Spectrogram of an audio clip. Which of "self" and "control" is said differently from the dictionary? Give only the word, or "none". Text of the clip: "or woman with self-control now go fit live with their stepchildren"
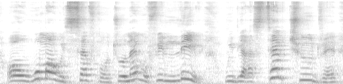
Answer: none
